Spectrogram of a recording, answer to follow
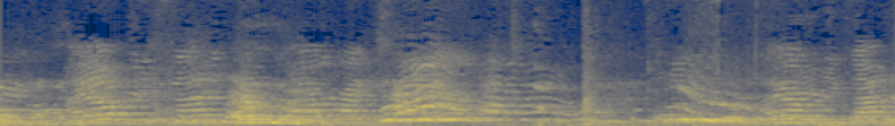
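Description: Children playing: several young children's voices chattering and calling out over one another.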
